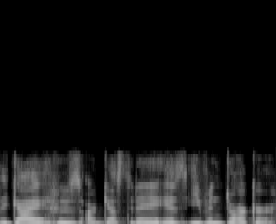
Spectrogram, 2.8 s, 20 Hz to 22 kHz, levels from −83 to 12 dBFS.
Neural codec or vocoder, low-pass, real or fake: codec, 16 kHz, 4 kbps, X-Codec, HuBERT features, trained on balanced general audio; 7.2 kHz; fake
